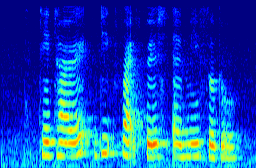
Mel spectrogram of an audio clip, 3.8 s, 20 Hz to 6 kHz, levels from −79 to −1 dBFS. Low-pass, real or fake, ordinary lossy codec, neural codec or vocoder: 5.4 kHz; fake; none; vocoder, 44.1 kHz, 128 mel bands, Pupu-Vocoder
